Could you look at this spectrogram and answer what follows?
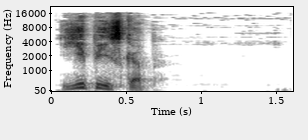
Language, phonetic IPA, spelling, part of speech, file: Russian, [(j)ɪˈpʲiskəp], епископ, noun, Ru-епископ.ogg
- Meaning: bishop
